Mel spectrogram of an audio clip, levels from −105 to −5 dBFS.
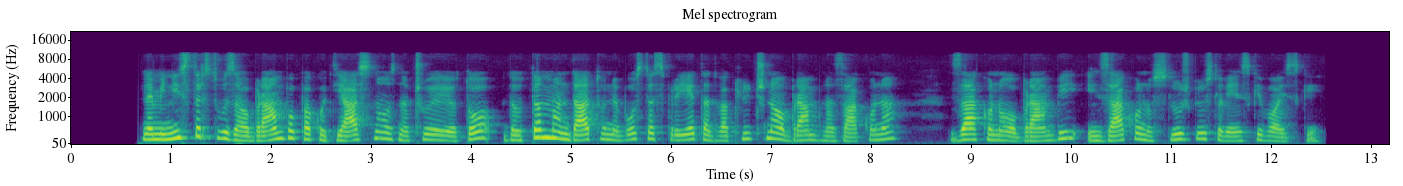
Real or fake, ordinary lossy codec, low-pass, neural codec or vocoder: fake; none; 9.9 kHz; vocoder, 22.05 kHz, 80 mel bands, WaveNeXt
